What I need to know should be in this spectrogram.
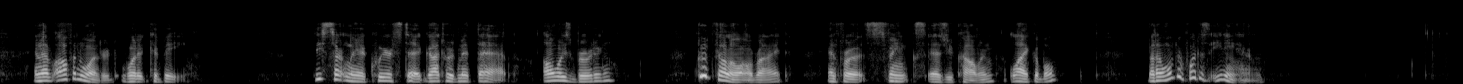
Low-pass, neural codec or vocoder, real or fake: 7.2 kHz; codec, 16 kHz, 4.8 kbps, FACodec; fake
